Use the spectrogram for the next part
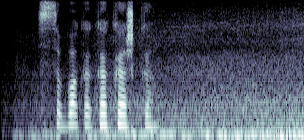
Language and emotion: Russian, angry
